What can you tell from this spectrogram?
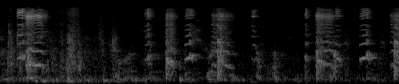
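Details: Three Chihuahua puppies at play give short, high squeaks and yelps in irregular bursts, some drawn out, with sharp yips scattered through about four seconds and faint human voices low in the background.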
